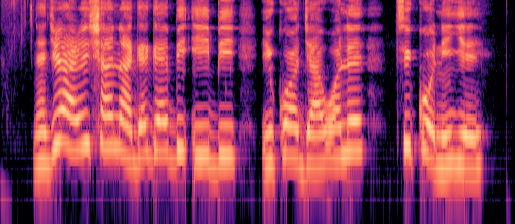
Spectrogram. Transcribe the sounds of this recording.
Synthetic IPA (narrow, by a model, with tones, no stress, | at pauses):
nã˨d͡ʒi˦ɾi˦a˦˨ɾi˦ʃa˦nã˦˨ɡɛ˨˦ɡɛ˦bi˦ʔi˧bi˧ | i˨kɔ˧ɔ˧˨d͡ʒa˨wɔ˧le˦ | ti˦ko˦˨nĩ˨˦je˧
